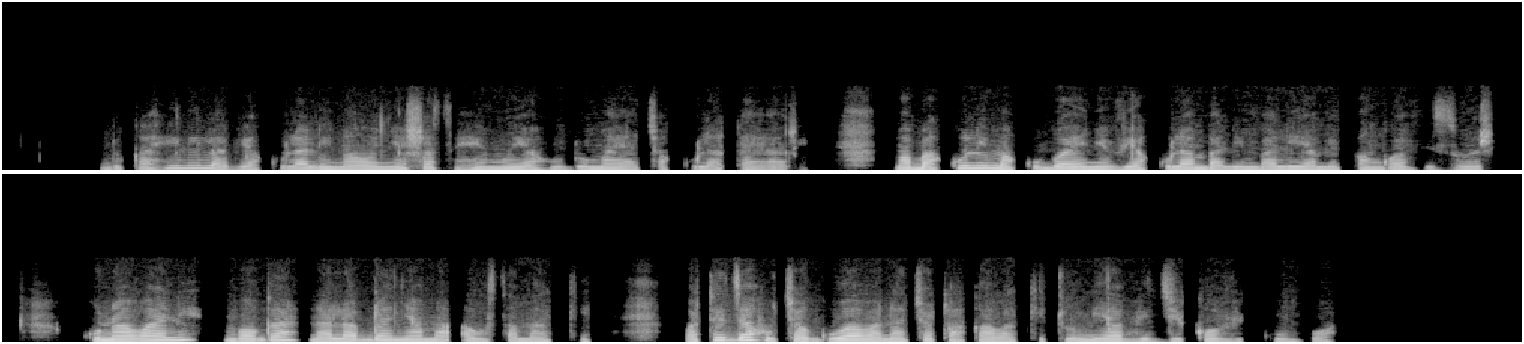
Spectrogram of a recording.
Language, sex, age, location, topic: Swahili, female, 25-35, Nairobi, finance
